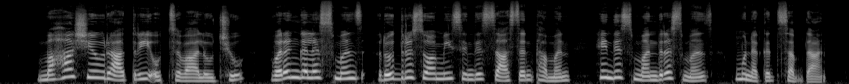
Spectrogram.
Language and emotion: Kashmiri, neutral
